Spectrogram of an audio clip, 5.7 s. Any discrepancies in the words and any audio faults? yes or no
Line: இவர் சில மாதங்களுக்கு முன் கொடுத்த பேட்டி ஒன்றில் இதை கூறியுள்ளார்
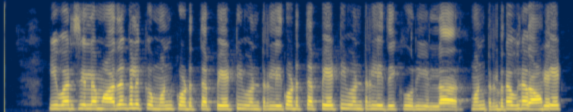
yes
